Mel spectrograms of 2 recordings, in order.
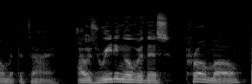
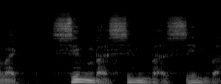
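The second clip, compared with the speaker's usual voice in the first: deep, low cartoon villain voice; 5 semitones lower, 4 dB quieter than usual. Retelling asking whether to put on the voice for a promo, Scar voice. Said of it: "you mean put on the voice?".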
